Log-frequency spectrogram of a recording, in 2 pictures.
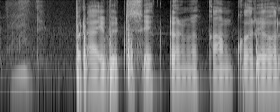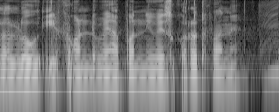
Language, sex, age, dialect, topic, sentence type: Bhojpuri, male, 25-30, Northern, banking, statement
